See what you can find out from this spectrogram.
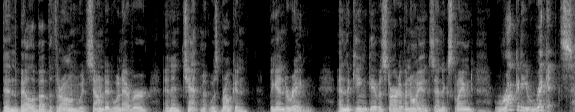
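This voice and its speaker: A man's voice: medium pitch, unhurried. An older man reads a children's story aloud in an informal, folksy way, with chatty asides and stumbles over words. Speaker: audiobook reader.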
